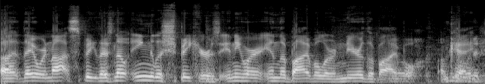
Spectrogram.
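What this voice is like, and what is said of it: Usual voice. Nothing is said of it.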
